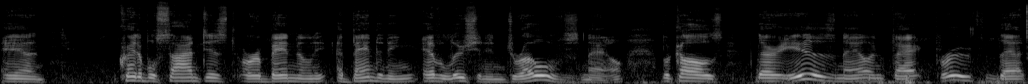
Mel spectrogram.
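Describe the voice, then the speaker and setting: On a very clean recording with a silent background, a man speaks very slowly at a fairly high pitch with ordinary pitch variation. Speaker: preacher, sermon giver. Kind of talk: sermon delivered to a congregation, casual preaching style. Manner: conversational, with hesitations and fillers.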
